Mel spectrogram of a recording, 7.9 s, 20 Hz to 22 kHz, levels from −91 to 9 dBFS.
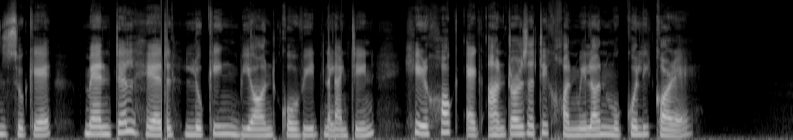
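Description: At 1.62 to 1.74 s and again at 3.30 to 3.42 s, chunks out of order: a 60 ms block plays one block late, swapping with its neighbour. A brief jumbled hiccup results; spectrograms show harmonics jumping and thin broadband lines at three hard joins.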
